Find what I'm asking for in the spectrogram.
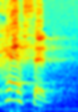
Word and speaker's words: chesed: Say it with me. Chesed. Okay, now if you're sitting in front, behind somebody, and you don't see something on their head right here, you didn't say it right. Try it again. Chesed. Yeah, it's one of those words where somebody's kind of sort of hoping you're not behind them.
